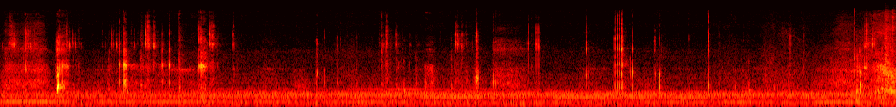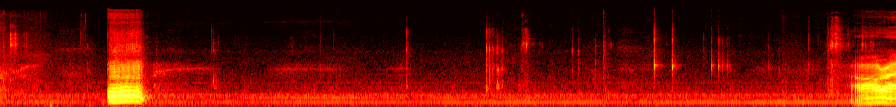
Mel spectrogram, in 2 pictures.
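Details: Teeth grinding (bruxism) in an infant who also has hiccups and blows raspberries: faint scraping, crunching clicks.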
